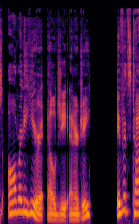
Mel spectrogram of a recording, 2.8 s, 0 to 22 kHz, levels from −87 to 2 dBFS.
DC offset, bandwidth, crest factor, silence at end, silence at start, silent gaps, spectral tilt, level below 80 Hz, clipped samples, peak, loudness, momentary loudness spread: under 0.1%; 19 kHz; 18 dB; 0 s; 0 s; 1.87-2.32 s; -5 dB/octave; -56 dBFS; under 0.1%; -4 dBFS; -22 LUFS; 4 LU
